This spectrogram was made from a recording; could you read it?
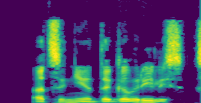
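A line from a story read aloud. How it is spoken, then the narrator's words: Plain. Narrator (Russian): спросил я Майербека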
